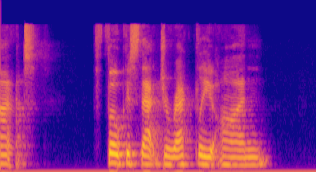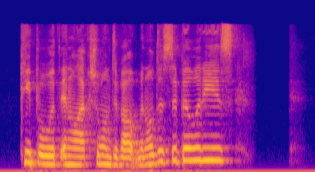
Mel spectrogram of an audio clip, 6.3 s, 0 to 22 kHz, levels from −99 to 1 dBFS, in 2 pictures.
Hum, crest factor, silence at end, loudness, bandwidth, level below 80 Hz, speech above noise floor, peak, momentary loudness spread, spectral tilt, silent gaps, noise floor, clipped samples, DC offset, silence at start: none; 16 dB; 0.8 s; -18 LUFS; 13 kHz; -56 dBFS; 52 dB; -2 dBFS; 11 LU; -4.5 dB/octave; none; -69 dBFS; under 0.1%; 0.9%; 0 s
